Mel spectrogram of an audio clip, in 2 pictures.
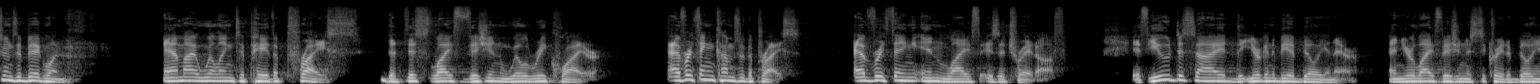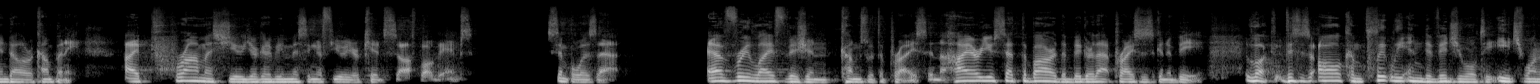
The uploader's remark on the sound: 3-way panel discussion live from Mindvalley's A-Fest stage in Bali.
